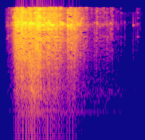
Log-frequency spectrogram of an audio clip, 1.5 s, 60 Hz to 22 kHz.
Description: Danza árabe, bailarina mueve las pulseras al bailar 03
moneda
Sonidos: Acciones humanas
